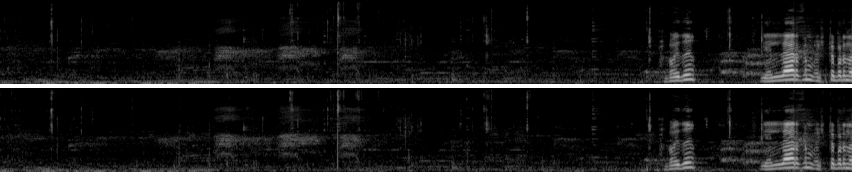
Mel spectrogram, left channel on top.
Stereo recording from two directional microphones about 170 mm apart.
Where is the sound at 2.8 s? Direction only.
60° left (ahead or behind).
